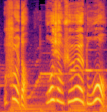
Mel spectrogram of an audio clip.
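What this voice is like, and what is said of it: Small mouse voice, speaking quietly. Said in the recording (Chinese): “小老鼠小声的回答”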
